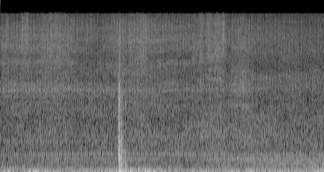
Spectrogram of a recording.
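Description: A vehicle engine idling steadily, with a single thump about two and a half seconds in.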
